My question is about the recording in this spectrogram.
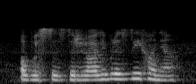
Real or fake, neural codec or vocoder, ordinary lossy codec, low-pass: real; none; Opus, 64 kbps; 5.4 kHz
